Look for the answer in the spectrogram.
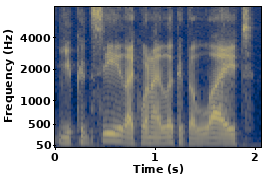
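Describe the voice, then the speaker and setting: A man in his thirties with a deep voice, co-hosting a podcast in casual chat from a small home studio on a close broadcast mic. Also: moderate pace, a little mellow, smooth, no room sound. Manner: chatty, explaining his gear with casual asides. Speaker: podcast co-host. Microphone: close dynamic broadcast mic.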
